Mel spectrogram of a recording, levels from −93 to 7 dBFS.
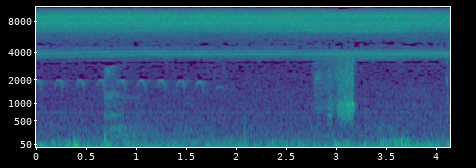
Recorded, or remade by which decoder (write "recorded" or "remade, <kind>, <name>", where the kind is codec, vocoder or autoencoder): recorded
